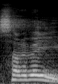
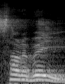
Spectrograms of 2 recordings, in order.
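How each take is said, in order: The two takes are said the same way.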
